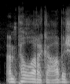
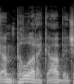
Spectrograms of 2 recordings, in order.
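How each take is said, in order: First: It is said in a Liverpool accent. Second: It is said in a throaty Scottish accent. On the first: "This this one's for the British listeners... I'm from Liverpool" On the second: "I'm from the the, the Highlands... the throatiness"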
